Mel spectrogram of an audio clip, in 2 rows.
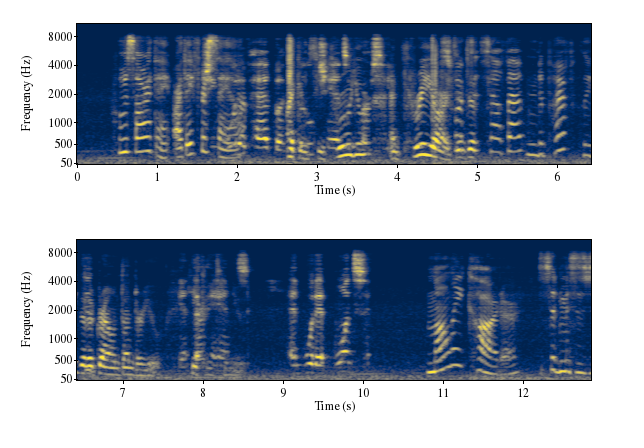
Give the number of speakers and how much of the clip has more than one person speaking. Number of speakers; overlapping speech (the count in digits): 4, about 29%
